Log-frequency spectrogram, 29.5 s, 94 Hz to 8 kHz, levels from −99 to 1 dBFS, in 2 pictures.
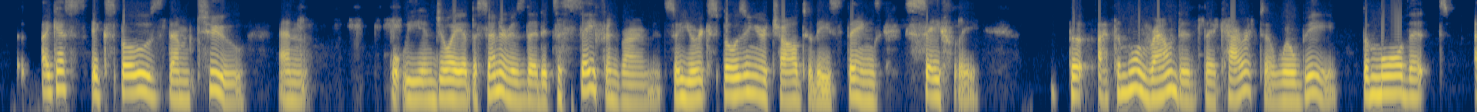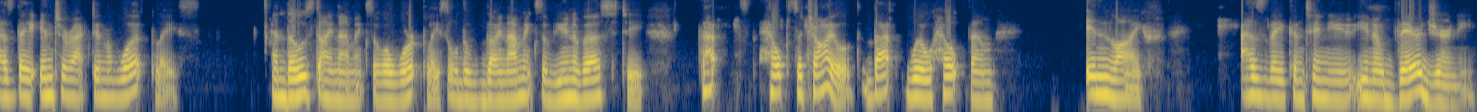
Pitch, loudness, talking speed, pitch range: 175 Hz, -14 LUFS, 145 wpm, 160-200 Hz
